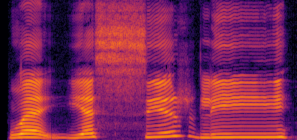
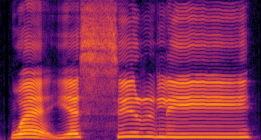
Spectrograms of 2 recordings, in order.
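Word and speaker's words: وَيَسِّرْ لِي: Bümülr min emrine min emrine ve yessirli. Ve yessirli. Bakın arkadaşlar ra cezimlidir. Kendinden önceki harf esreli olduğu için ra'yı ince okuruz.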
